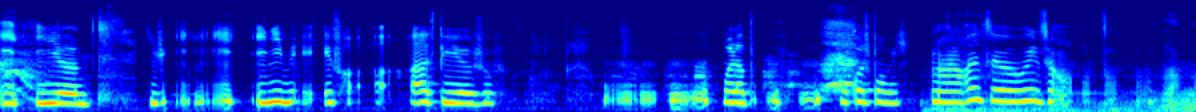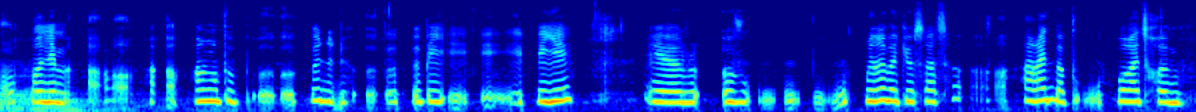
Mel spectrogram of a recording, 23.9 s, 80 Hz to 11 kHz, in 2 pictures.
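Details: Stuttering in an 11-year-old boy, present since early childhood (about age 6); speech laborious; parents' treatment attempts so far unsuccessful; real footage.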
